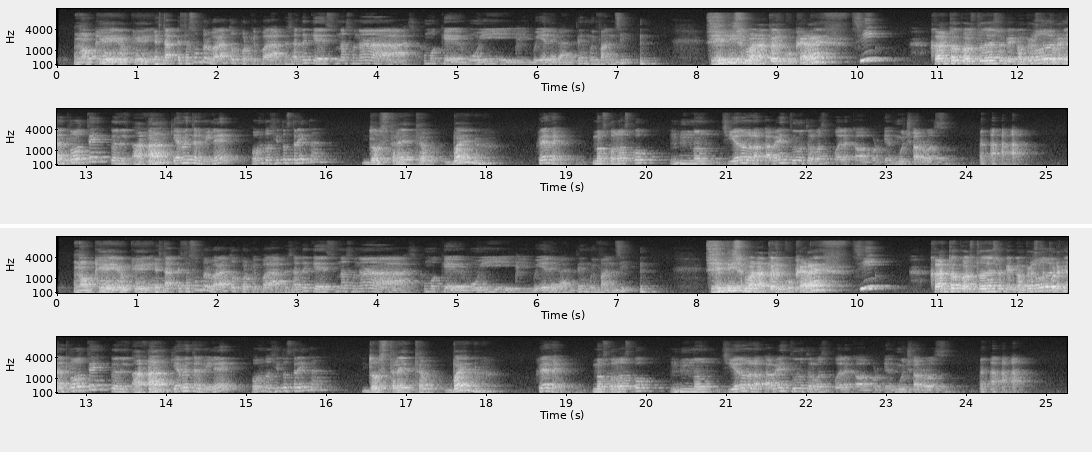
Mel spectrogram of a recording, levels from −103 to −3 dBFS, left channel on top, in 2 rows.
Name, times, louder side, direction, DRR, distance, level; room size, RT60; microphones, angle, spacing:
voice 1, 0.2-1.2 8.1-9.8 10.7-12.9 13.6-14.0 16.4-18.0, right 1 dB, 60° right, 0 dB, 1.0 m, -21 dB
voice 2, 1.2-7.2 7.8-8.9 10.0-10.2 12.2-14.8 15.1-15.9 18.6-19.0 19.3-20.0 20.3-23.7 24.2-24.7, equal, 15° left, 0 dB, 0.4 m, -27 dB
3.2 x 2.6 x 4.3 m, 0.64 s
head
